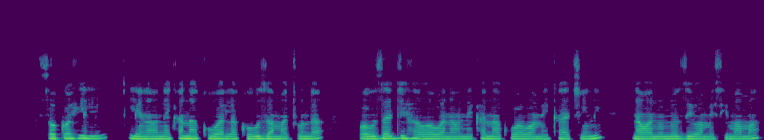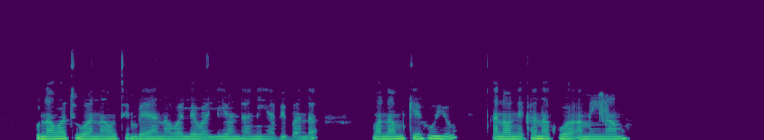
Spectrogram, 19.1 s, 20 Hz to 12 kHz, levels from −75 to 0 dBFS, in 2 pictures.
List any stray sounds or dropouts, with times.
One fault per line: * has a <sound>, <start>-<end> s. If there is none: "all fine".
all fine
